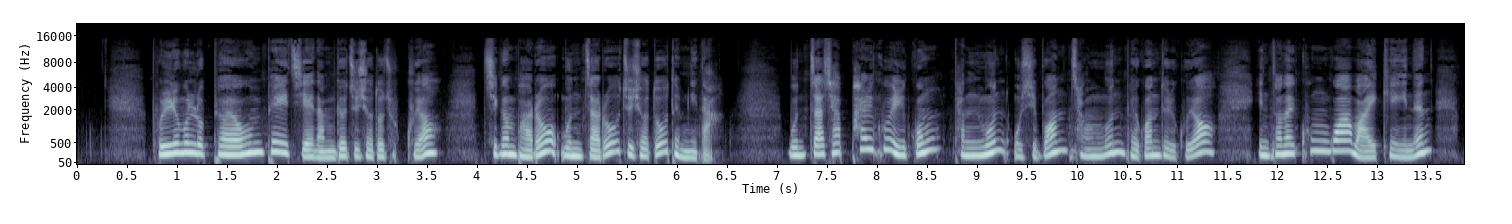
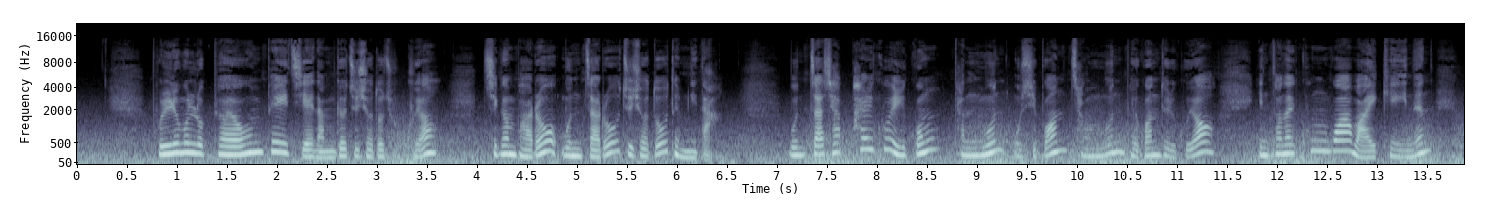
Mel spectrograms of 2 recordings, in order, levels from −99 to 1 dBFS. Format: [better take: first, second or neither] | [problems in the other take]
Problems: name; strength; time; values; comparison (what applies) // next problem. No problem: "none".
first | wind noise on the microphone; occasional gusts; 15 dB below the speech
